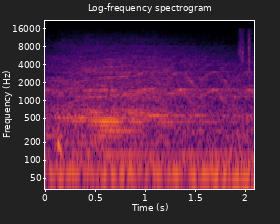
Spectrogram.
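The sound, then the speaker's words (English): An ambulance siren wails steadily through continuous traffic and road noise, fairly loud throughout, with no talking. “Can't think when that ambulance is yelling at”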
